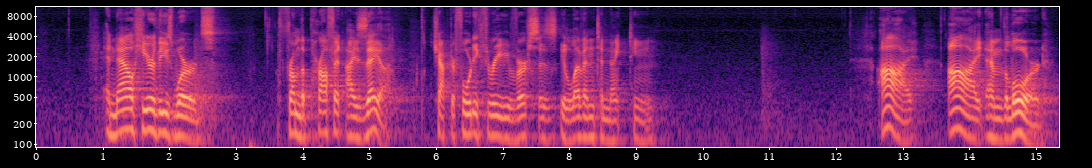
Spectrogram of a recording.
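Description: A middle-aged man speaks calmly and warmly, close to the microphone.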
